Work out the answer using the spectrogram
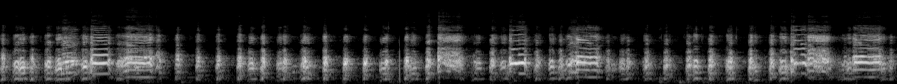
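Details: Chickens after laying eggs produce evenly spaced short clucks, roughly three a second, interrupted by drawn-out squawks at the start, midway and toward the end.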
